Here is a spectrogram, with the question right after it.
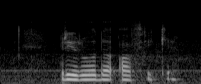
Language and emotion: Russian, neutral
